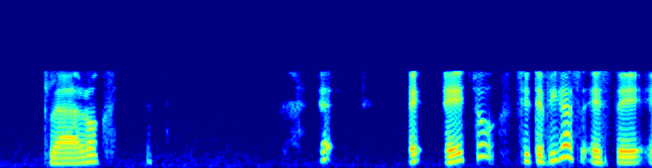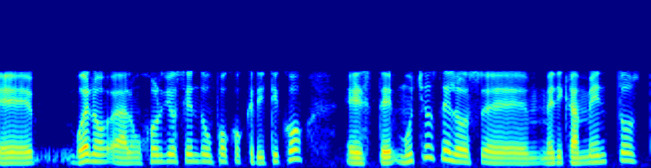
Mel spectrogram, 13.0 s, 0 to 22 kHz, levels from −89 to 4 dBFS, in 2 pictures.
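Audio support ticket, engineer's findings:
No faults found in this clip.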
